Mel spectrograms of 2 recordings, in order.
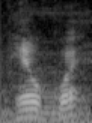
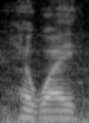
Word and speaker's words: heo quay: Heo quay. Heo quay.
